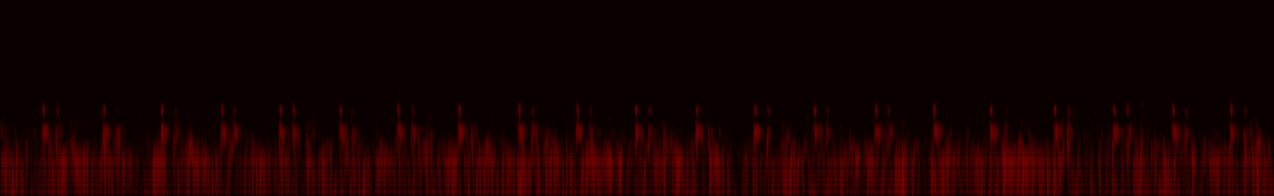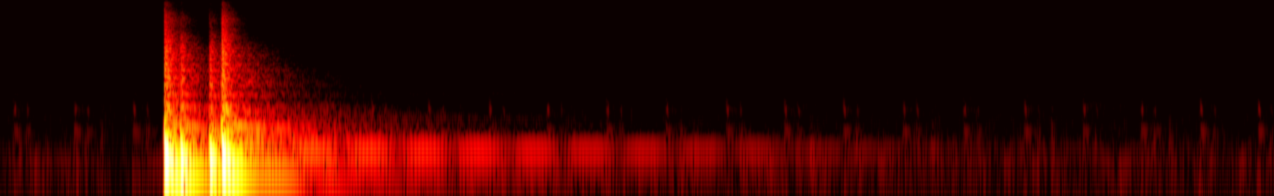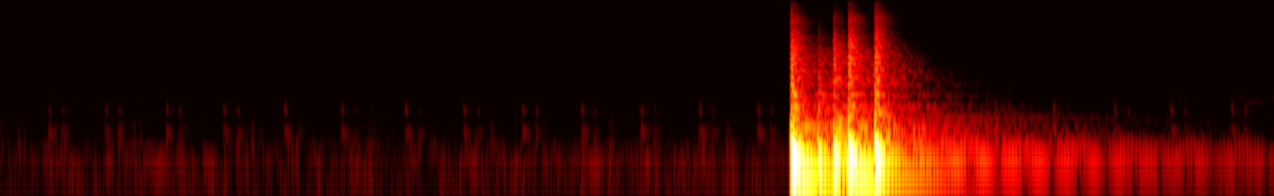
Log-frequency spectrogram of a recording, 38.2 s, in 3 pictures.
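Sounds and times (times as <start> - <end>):
timpani: 14.4 - 17.6, 33.4 - 36.1.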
